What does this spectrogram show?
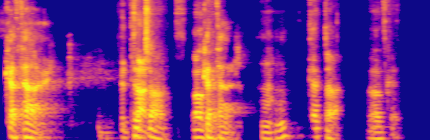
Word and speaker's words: Qatar: It's not pronounced Qatar; it's pronounced Qatar.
